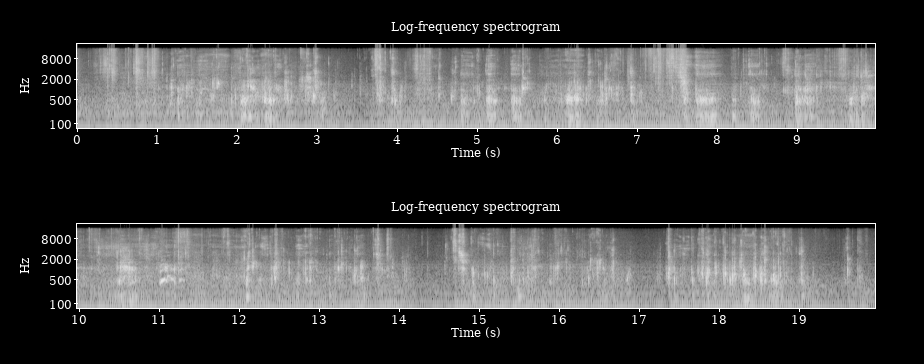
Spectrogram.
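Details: Three French Bulldogs eat whole quail, hand-prepared and dried until crunchy with bones inside. Long run of brittle cracking bites and gnawing, near-continuous with a few brief pauses, over a low steady indoor hum.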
